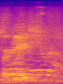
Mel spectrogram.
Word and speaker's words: Pegues: Pegues?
